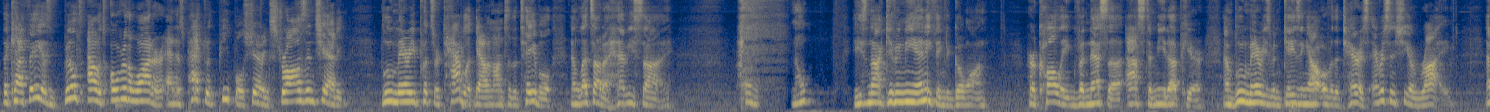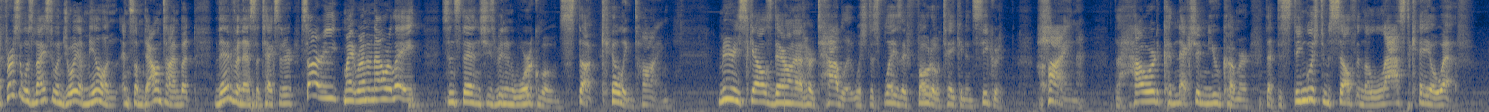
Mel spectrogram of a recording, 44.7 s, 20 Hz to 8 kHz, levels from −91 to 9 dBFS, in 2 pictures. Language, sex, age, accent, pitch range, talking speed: English, male, 30-49, American, 160-220 Hz, 160 wpm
